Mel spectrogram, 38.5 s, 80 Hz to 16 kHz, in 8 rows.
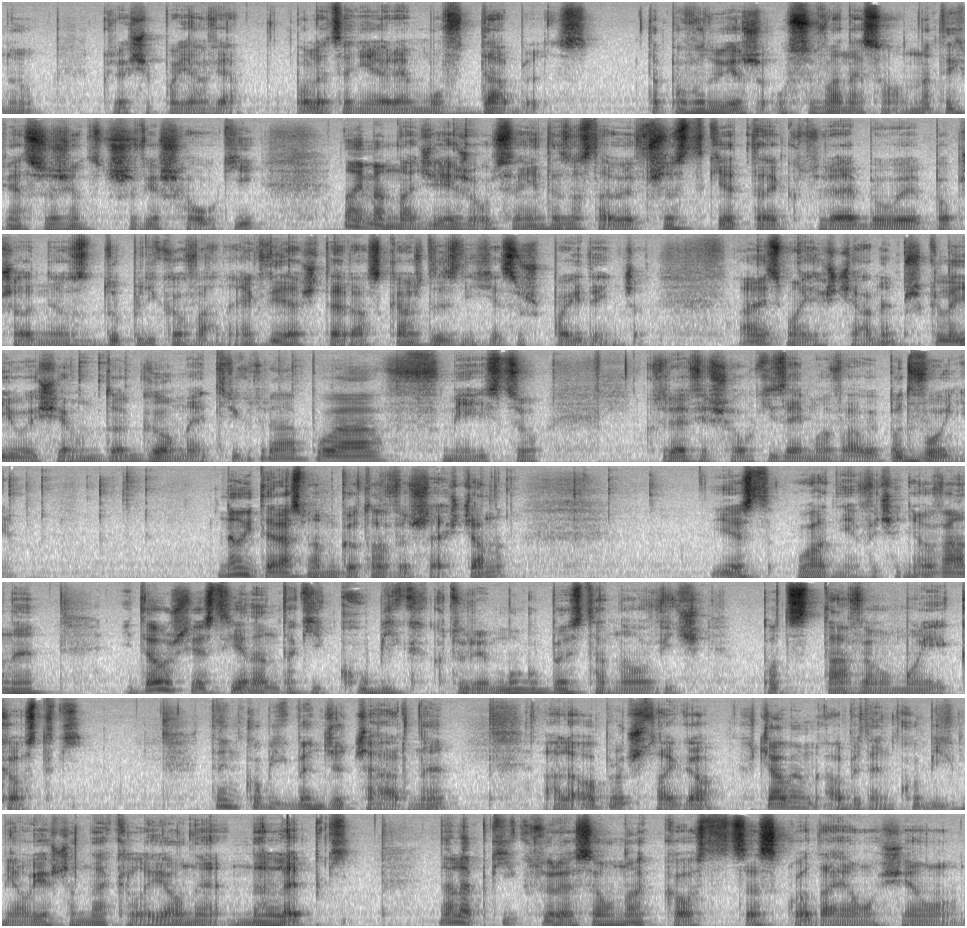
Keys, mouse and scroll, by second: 6.1-8.3 middle drag, 7.0-10.3 right drag, 10.9 right click, 13.4-16.6 right drag, 15.0 g, 16.0-21.5 middle drag, 21.0 Tab, 21.6-24.0 middle drag, 26.2-28.0 middle drag, 29.9-32.6 middle drag, 31.6 Tab, 33.3 ctrl+Tab, 35.2-37.0 middle drag, 37.2 right click.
